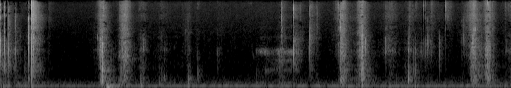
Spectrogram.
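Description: Slime squeezed and kneaded by hand, making quiet, irregular squelching clicks and pops.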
